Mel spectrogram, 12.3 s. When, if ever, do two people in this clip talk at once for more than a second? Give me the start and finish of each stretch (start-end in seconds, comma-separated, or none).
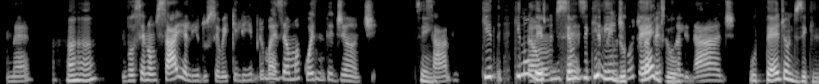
7.9-10.2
